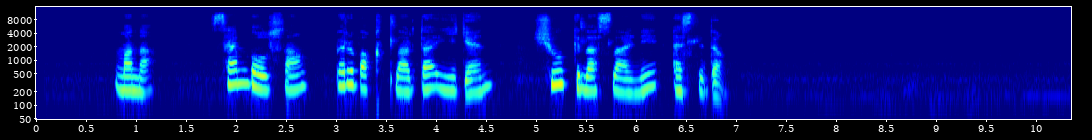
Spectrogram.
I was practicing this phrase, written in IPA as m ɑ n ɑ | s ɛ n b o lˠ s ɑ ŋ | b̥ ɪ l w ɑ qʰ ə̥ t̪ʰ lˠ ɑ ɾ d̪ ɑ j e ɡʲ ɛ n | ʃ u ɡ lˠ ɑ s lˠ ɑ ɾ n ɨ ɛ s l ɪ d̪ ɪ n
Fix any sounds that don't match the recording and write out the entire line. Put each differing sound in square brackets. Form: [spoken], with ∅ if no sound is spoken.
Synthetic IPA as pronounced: m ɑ n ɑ | s ɛ n b o lˠ s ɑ ŋ | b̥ ɪ [ɾ] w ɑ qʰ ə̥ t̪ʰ lˠ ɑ ɾ d̪ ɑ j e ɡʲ ɛ n | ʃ u ɡ lˠ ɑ s lˠ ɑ ɾ n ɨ ɛ s l ɪ d̪ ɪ [ŋ]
